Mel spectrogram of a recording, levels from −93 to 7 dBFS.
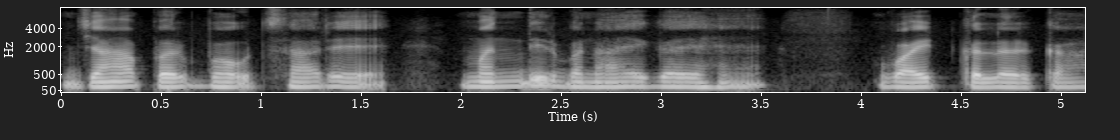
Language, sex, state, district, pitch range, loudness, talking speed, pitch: Hindi, male, Jharkhand, Deoghar, 125-130 Hz, -18 LUFS, 130 wpm, 130 Hz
